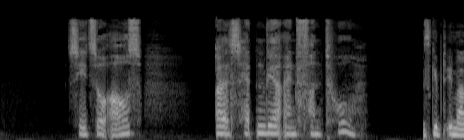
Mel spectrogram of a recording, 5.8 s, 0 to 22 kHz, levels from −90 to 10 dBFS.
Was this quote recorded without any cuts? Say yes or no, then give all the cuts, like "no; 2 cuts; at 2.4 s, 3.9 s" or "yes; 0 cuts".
yes; 0 cuts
